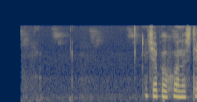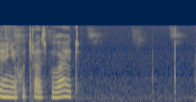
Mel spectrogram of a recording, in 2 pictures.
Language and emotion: Russian, neutral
